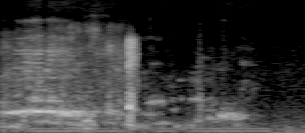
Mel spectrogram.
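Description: A dove cooing: one low, drawn-out coo followed by a sharp click about a second in.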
